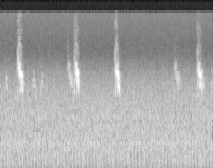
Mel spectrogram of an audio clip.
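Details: A fledgling house sparrow exploring a backyard garden in Calgary, Alberta, Canada, gives five short, high chirps at uneven intervals over a steady background hiss.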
